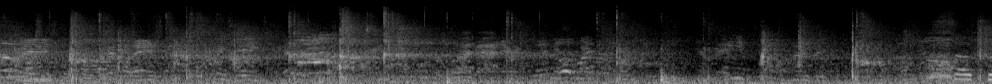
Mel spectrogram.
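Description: Sneakers squeak and tap on a hard court.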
